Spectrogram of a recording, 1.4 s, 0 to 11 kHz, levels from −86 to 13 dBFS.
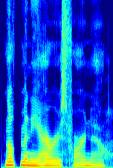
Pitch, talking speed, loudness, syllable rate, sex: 195 Hz, 210 wpm, -17 LUFS, 4.9 syllables/s, female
